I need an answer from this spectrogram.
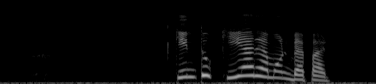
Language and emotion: Bengali, neutral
